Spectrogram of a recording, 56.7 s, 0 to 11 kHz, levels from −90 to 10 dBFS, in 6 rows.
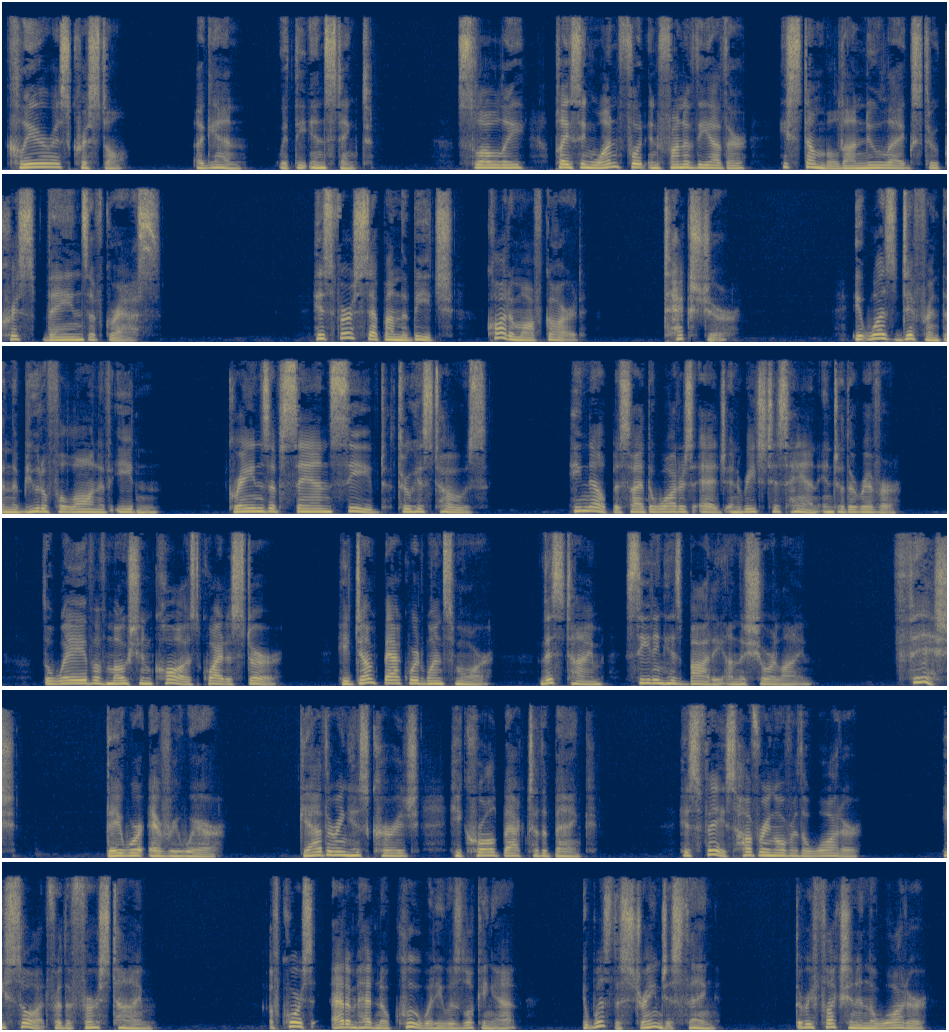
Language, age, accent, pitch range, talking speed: English, 50-69, American, 155-200 Hz, 140 wpm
